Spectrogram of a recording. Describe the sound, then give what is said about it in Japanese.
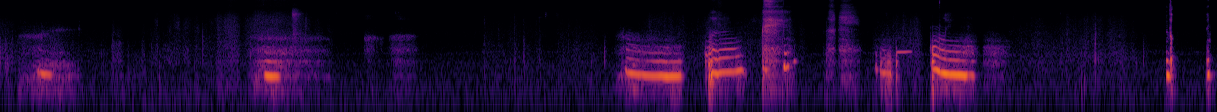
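Deep sniffs and breathy inhales of someone smelling a dog's fur come in short bursts, mixed with soft voiced moans and whimpers, with quiet pauses between and no spoken words. “では続けて犬吸いもどうぞ。”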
